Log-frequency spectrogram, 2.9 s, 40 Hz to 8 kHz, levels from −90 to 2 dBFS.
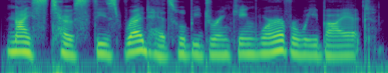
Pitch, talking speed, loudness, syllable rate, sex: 165 Hz, 225 wpm, -20 LUFS, 6.2 syllables/s, female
